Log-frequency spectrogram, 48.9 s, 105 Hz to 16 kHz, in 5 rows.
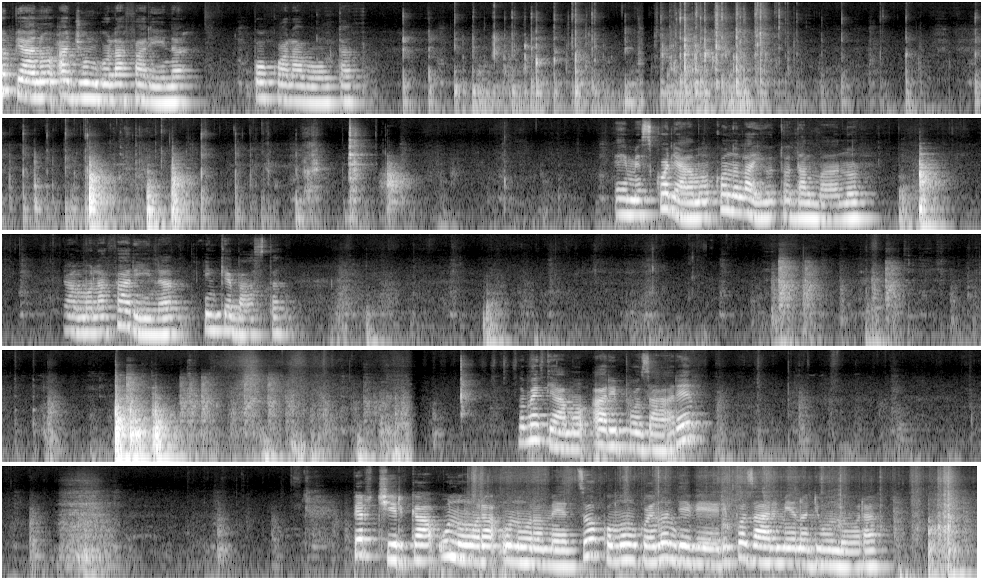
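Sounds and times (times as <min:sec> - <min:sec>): hands kneading dough: 0:43.2 - 0:48.9.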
